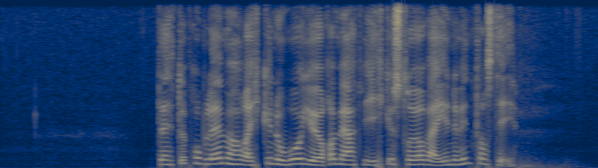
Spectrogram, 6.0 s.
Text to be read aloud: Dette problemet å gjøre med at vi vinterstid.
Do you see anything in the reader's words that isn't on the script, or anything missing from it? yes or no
yes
